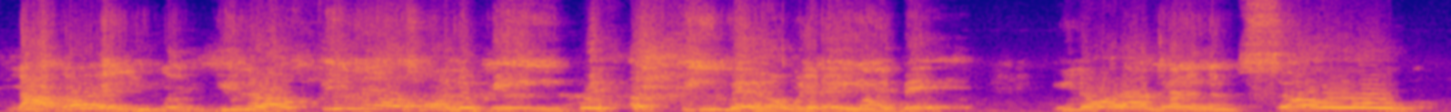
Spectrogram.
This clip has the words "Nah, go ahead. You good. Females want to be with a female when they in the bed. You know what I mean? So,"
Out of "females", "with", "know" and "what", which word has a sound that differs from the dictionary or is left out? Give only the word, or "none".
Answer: none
